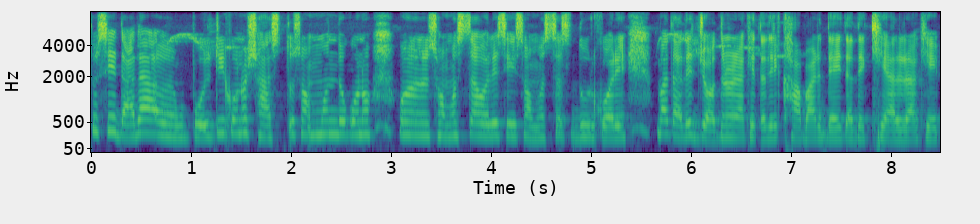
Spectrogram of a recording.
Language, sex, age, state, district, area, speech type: Bengali, female, 18-30, West Bengal, Paschim Medinipur, rural, spontaneous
